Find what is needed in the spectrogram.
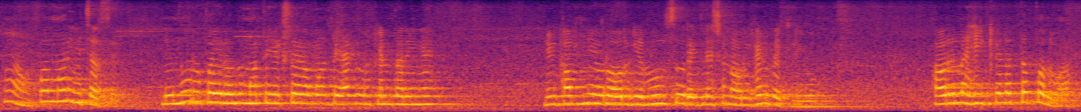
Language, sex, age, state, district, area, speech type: Kannada, male, 45-60, Karnataka, Kolar, rural, spontaneous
